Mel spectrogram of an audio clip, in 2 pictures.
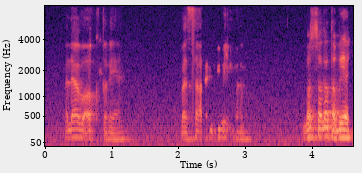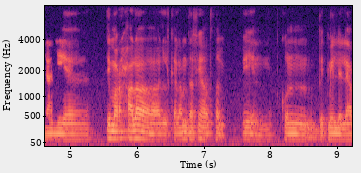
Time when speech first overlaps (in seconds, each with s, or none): none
